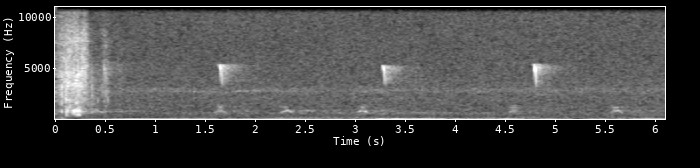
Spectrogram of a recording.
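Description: A bird chirping repeatedly, a short high call that drops slightly in pitch about every second and a half, with fainter lower calls between, over a steady low hum.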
